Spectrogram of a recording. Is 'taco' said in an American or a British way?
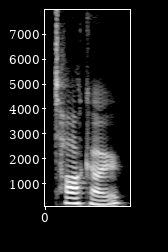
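American. The word is said with an American vowel. "You should say taco. That's how you say it"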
